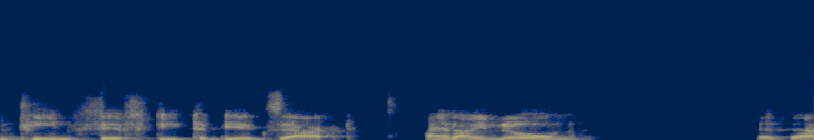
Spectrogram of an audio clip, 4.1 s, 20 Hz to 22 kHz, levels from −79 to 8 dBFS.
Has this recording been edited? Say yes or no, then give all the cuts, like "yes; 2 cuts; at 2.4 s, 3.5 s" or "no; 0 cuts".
yes; 1 cut; at 2.0 s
